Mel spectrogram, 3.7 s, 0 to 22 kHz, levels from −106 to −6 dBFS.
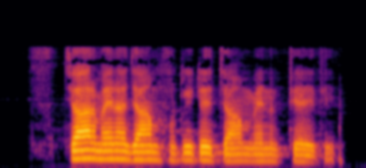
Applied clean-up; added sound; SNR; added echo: neural mask model DeepFilterNet 3.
